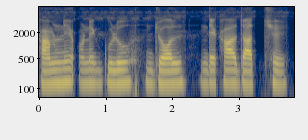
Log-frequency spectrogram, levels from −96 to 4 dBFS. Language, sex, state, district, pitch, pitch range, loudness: Bengali, male, West Bengal, Alipurduar, 135 Hz, 130-135 Hz, -21 LUFS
